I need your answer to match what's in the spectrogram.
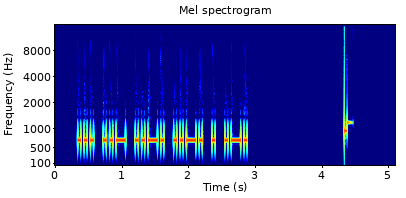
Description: Morse code, heard as a keyed tone, about 25 wpm, 700 Hz. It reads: SUFFER
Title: Six Letter Words - 25wpm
